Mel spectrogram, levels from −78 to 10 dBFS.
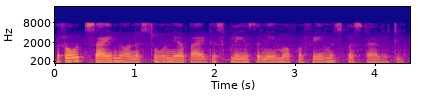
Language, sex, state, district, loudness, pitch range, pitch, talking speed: English, female, Karnataka, Bangalore, -19 LUFS, 160-175 Hz, 170 Hz, 175 wpm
